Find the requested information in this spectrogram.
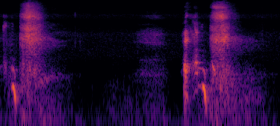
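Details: Deliberately held-back sneezes that fail: two suppressed sneezes, each a short catch of breath followed by a muffled, hissing burst.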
